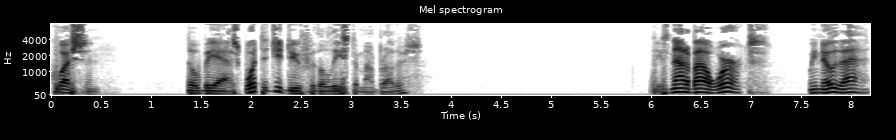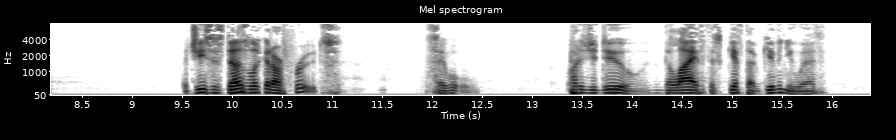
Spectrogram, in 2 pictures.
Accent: United States; born there; if I wasn't born here in the States

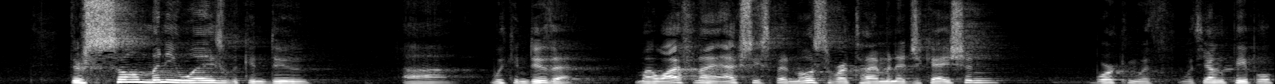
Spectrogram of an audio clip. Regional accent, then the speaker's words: Zimbabwe; I was born in Zimbabwe, Rhodesia at the time, and I just grew up there. That was my home. I didn't know anything else. And my parents were also born there.

